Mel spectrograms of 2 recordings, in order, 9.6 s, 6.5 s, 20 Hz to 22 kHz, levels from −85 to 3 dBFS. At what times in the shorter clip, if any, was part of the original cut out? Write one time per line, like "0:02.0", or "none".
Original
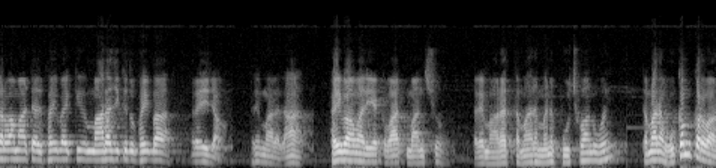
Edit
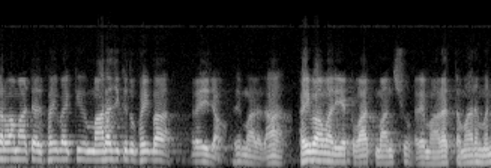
0:03.5
0:05.4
